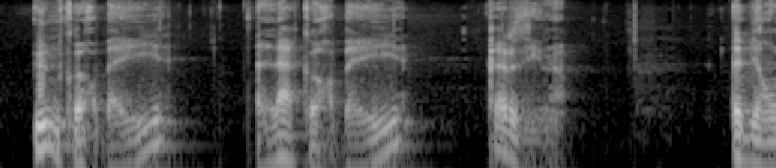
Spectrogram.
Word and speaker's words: corbeille: Et maintenant, entraînons-nous à prononcer les noms, ce geste vite, qui contiennent le son i. Commençons par le mot corbeille. Une corbeille, la corbeille, carzina.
